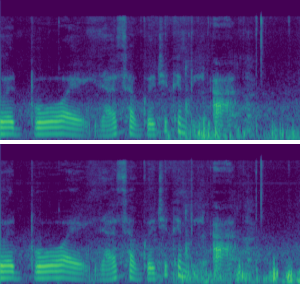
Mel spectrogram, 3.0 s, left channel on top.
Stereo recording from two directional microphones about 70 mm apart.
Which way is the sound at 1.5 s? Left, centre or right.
Right.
